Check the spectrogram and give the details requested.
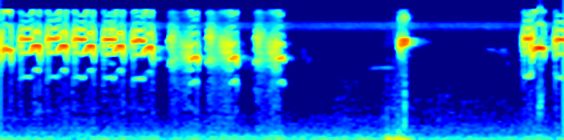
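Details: Crested jay singing sharp bursts for use as a master recording and a lure: a fast run of twittering high notes, then three rougher buzzy phrases, a pause, one lone chirp and a final pair of notes.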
